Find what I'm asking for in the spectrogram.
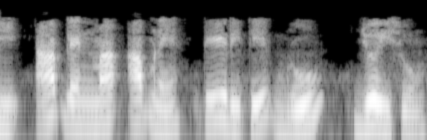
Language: Gujarati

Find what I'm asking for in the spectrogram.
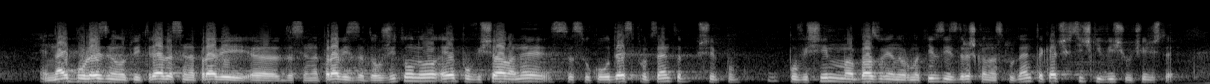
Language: Bulgarian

